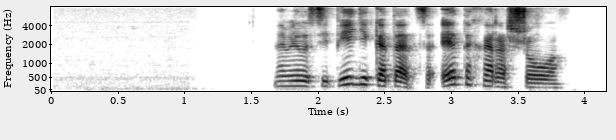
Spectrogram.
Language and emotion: Russian, positive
